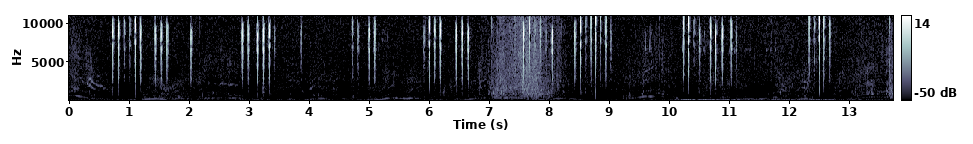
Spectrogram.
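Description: A fishing reel clicks in quick bursts as line is wound in.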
